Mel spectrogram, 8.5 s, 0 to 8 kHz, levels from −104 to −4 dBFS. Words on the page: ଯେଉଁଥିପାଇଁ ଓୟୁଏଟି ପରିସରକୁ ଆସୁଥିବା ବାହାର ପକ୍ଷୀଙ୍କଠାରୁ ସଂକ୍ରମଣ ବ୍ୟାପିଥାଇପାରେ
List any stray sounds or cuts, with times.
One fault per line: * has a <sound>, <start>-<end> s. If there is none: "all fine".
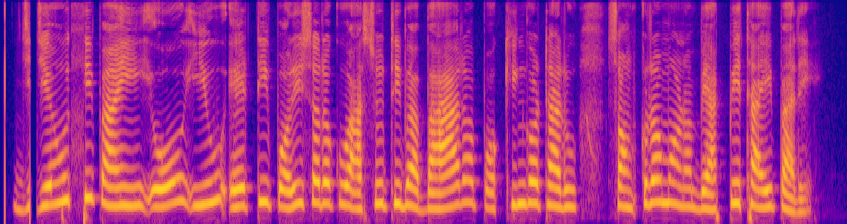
* has a dropout, 0.7-0.8 s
